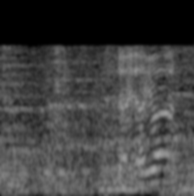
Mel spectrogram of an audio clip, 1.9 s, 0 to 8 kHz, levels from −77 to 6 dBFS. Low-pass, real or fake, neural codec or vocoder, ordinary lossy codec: 7.2 kHz; fake; vocoder, 22.05 kHz, 80 mel bands, Vocos; AAC, 16 kbps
